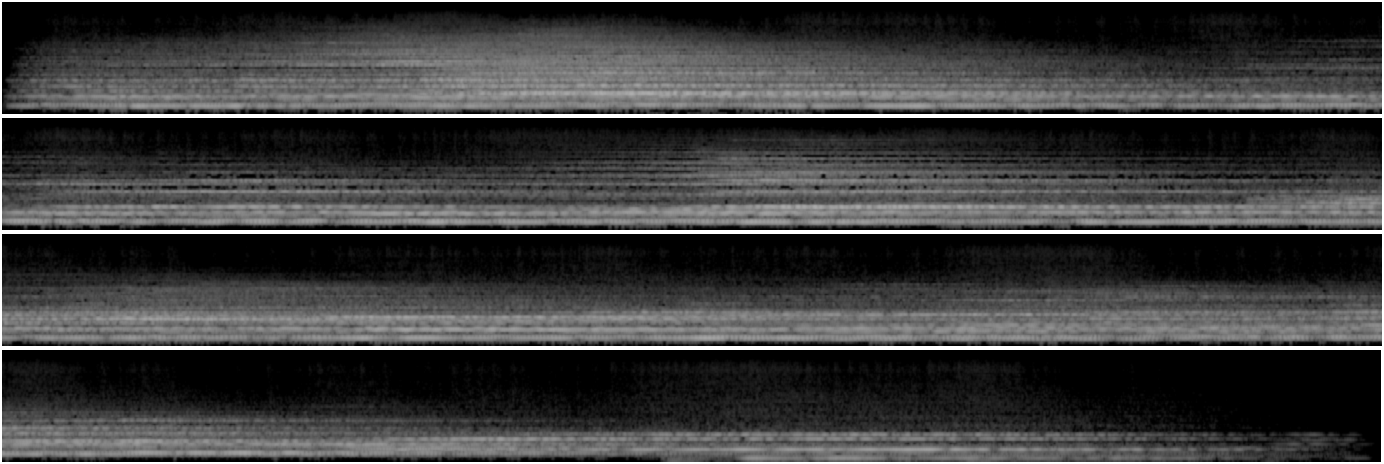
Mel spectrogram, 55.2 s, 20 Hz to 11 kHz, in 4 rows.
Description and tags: FX I am perpetual now!
A couple of years ago I did some recordings with a Korg PS 3100. I recently took a part of the session and did some "appropriate" treatment ;-). Needs more amplification (sorry!)
ambient, chords, enoesque, ethereally, korg-ps-3100, melancholic, mysterious, nebulous, processed, sad, soundscape, weightless, whale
